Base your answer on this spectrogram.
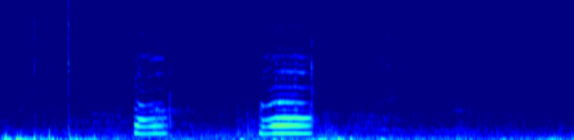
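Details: Indoors, black cat Ponzu sends two brief, tonal, slightly rising calls toward a crow outside, about a second and a half apart. Low thumps and handling noise fill the pauses.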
